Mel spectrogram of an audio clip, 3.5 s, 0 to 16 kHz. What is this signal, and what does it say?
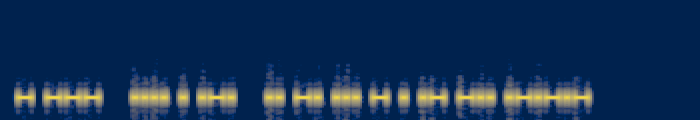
Morse code, heard as a keyed tone, about 50 wpm, 700 Hz. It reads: TO HER INSTEAD.
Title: Sentences from Top 1000 Words - Review Part 4 - 50wpm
